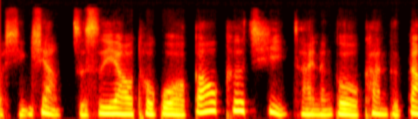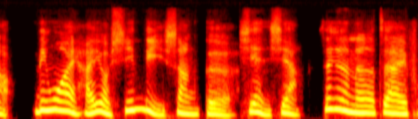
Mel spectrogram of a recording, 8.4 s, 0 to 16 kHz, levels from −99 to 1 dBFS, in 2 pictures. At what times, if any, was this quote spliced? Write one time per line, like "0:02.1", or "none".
0:04.4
